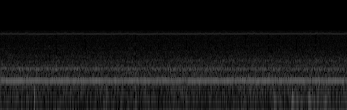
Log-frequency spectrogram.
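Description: Faint, steady electrical hum with a thin high-pitched whine over a light hiss.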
